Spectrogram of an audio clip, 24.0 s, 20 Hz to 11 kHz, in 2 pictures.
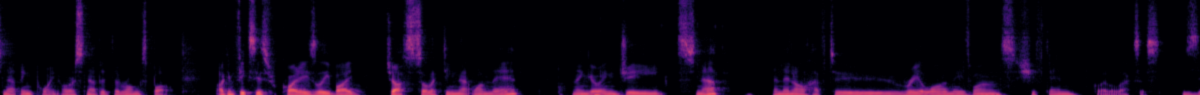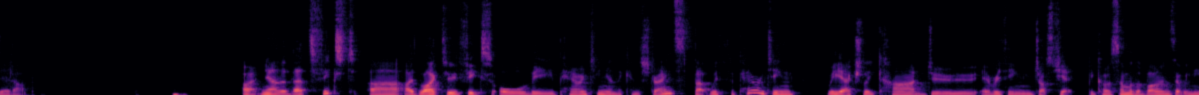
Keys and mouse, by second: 1.9 middle click, 2.5-3.5 ctrl+drag, 3.7-4.1 middle drag, 4.7-5.1 middle drag, 5.9 g, 7.1 right click, 7.5 shift+right click, 8.0-8.4 middle drag, 8.6 shift+right click, 9.9 shift+n, 10.8-11.4 middle drag, 11.4 drag, 11.6 middle click, 11.7 click, 11.8 middle click, 12.4 shift+click, 12.7 click, 13.1 middle click, 13.7 KP_1.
